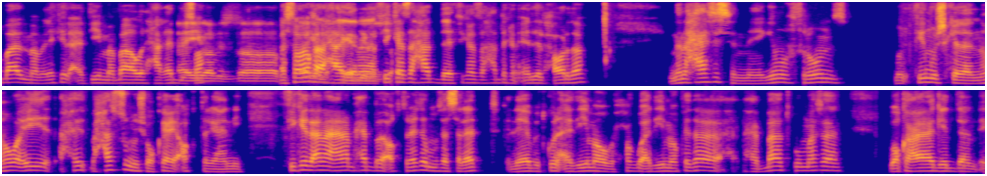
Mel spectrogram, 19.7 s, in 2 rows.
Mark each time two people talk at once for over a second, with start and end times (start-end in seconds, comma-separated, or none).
2.8-4.3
